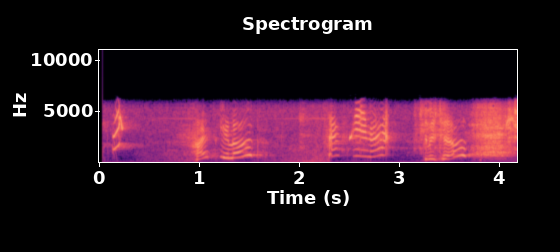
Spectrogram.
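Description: Hahn's macaw vocalizing: a brief rising chirp, then a run of short warbling calls whose pitch slides up and down, roughly one a second.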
